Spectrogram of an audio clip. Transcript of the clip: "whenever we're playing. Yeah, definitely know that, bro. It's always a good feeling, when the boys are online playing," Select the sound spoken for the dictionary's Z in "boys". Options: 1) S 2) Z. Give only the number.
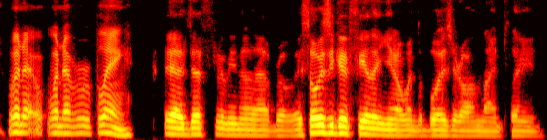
2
